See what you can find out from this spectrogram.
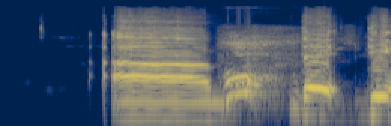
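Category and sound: human body sound, a person sneezing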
